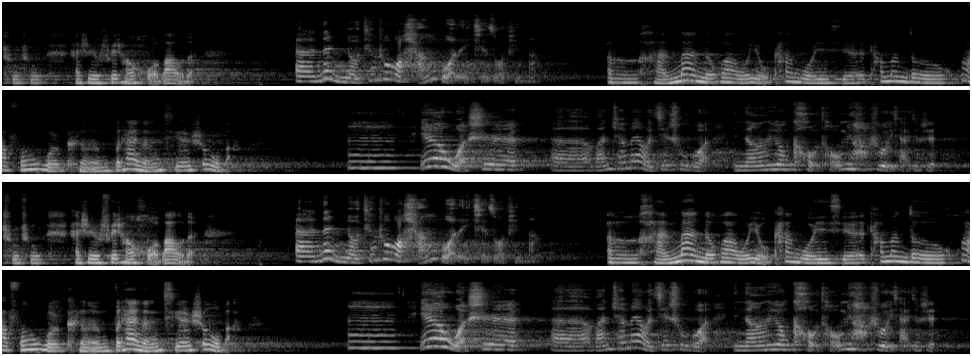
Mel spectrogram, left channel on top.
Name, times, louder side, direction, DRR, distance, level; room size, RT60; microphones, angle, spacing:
voice 1, 0.0-2.1 6.0-12.1, right 4 dB, 55° right, 0.5 m, -26 dB
voice 2, 2.9-5.4 13.1-19.0, right 2 dB, 20° right, 0.7 m, -31 dB
29.0 x 23.0 x 7.3 m
head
